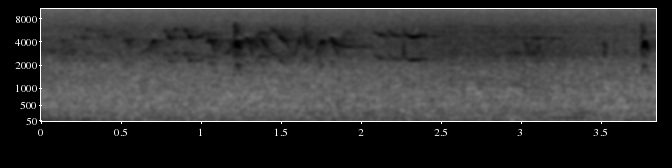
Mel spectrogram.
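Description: A song sparrow gives a few sharp, isolated tick-like calls, about three spaced seconds apart, fairly faint against a steady hiss of outdoor background noise.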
